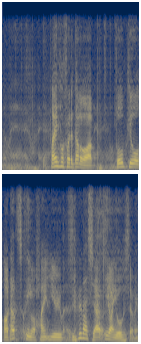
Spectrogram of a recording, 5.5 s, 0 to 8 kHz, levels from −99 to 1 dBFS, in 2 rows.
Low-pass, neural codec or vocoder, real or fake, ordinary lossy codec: 7.2 kHz; codec, 16 kHz, 0.5 kbps, FreqCodec, larger model; fake; none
